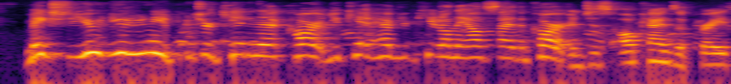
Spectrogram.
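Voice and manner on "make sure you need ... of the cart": mock frantic, shrill, very high-pitched screaming. Retelling how they screamed at people coming up with carts, imitating screaming at people. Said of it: "they were screaming at people like".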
